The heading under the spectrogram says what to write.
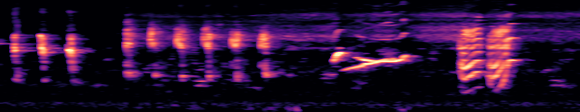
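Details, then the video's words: Pet talking parrot producing a quick run of about a dozen sharp clicking notes, a bright whistled glide, then two rough squawks. "The Best Talking Parrot"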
